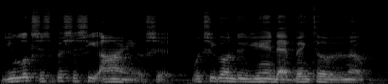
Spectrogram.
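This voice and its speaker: A man talks at a medium pitch and a very fast pace. Room echo is audible. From Kentucky. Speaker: streamer reacting to videos. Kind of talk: reaction commentary. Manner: animated.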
